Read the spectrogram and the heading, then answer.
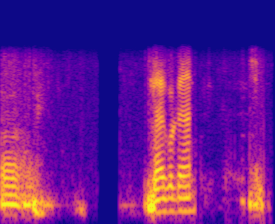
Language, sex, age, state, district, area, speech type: Malayalam, male, 30-45, Kerala, Malappuram, rural, conversation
